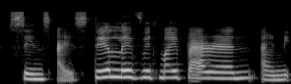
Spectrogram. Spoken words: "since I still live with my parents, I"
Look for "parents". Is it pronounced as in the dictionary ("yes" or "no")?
no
